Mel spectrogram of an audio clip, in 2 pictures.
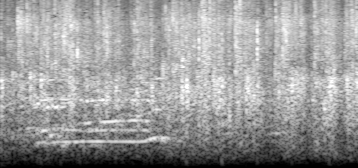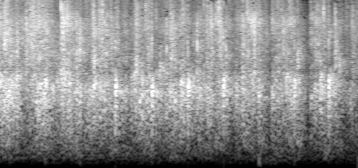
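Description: Steady, dense audience applause, loud and sustained throughout, a broad crackle of many hands clapping, with a brief faint whistle-like tone near the start.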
